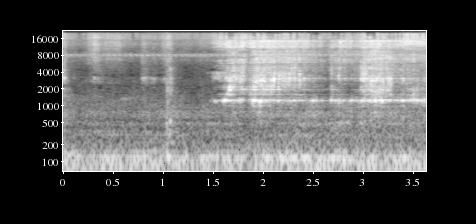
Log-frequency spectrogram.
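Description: Electric fuel pump on a 1989 Toyota pickup priming the fuel rail, heard as a steady liquid rush and hiss that grows stronger about halfway through and continues to the end, close by with no talking.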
